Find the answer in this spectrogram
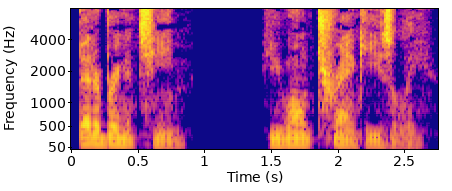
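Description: A man's voice: on the low side, normal speed, a little mellow, slightly rough, no echo. A man voicing a shaken male executive who gives terse, clipped orders. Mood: grim.

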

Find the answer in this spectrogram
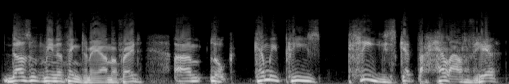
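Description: Man doing a nervous, halting frightened man. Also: a little high, big pitch swings, fairly bright tone, no echo, pitched above the performer's own voice. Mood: scared. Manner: hesitant, halting.

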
